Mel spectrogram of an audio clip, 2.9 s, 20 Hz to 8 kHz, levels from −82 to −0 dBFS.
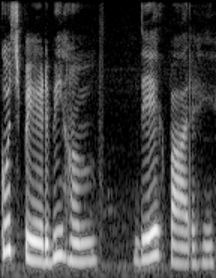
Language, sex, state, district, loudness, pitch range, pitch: Hindi, female, Chhattisgarh, Raipur, -13 LUFS, 180-235 Hz, 205 Hz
